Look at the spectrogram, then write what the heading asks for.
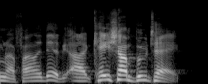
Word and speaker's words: Boutte: So I've been meaning to learn how to pronounce this guy's name, and I finally did. Kayshon Boutte. It's Boutte.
